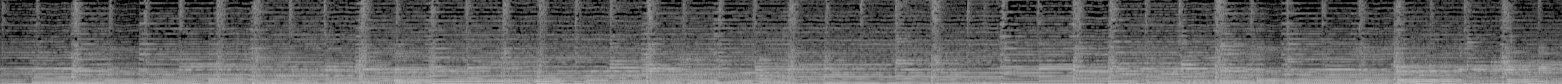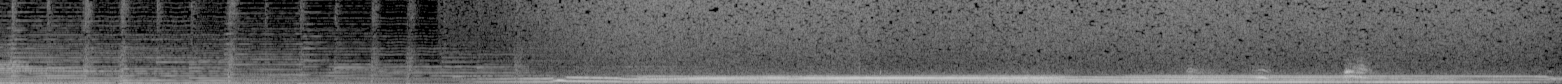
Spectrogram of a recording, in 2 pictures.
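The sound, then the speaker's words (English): A pack of wolves howls together in the evening near an elk kill at Soda Butte in Yellowstone National Park, several long rising and falling voices overlapping in a sustained chorus. The howling follows a stretch of steady piano-like music and carries on to the end. “The sound there of a pack of wolves howling during the evening while near an elk kill at Soda Butte in Yellowstone National Park.”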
